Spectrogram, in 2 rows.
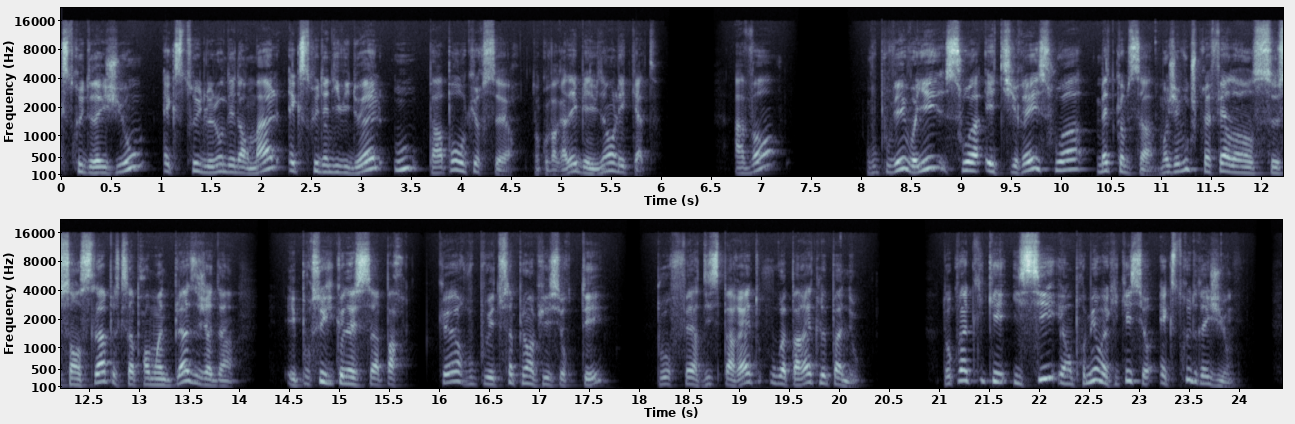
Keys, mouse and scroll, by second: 16.5 typing, 17.7 t, 19.6 t.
